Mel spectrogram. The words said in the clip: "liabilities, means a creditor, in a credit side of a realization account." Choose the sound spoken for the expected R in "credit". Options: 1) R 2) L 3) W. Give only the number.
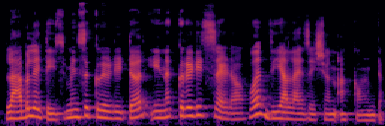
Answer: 1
